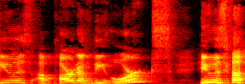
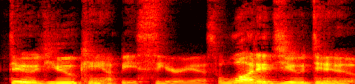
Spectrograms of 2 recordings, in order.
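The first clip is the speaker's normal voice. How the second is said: slow exasperated disbelief; 6 semitones lower, slower than usual. Retold or imitated. Takafumi disbelieving the uncle.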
